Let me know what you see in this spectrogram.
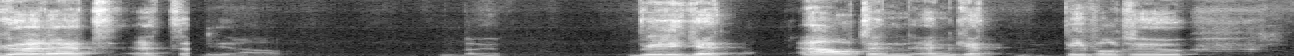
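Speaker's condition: Aphasia after stroke; ongoing aphasia

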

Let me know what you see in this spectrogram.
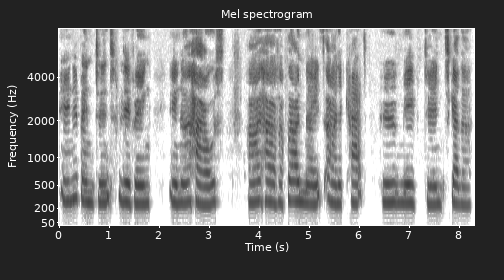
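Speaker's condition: Down syndrome; since infancy, hole in heart, heart surgery at nine months, wires for heart; adult, living independently for six years with a little support

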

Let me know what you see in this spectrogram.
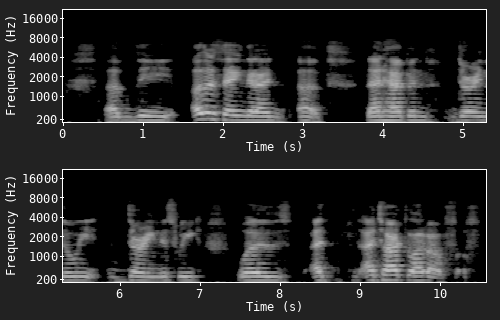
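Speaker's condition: Cerebral palsy; personal training

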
